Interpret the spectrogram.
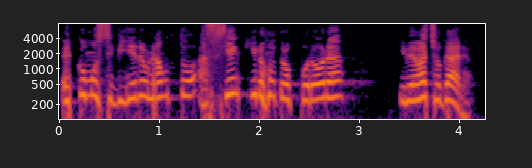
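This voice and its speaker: A man's voice: very high-pitched, brisk, darkish tone, no room sound. Chilean pastor man preaching a sermon, earnest, answers his own questions, dry sound. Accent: Chilean Spanish. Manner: earnest preaching, rhetorical questions, voicing imagined objections. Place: church.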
